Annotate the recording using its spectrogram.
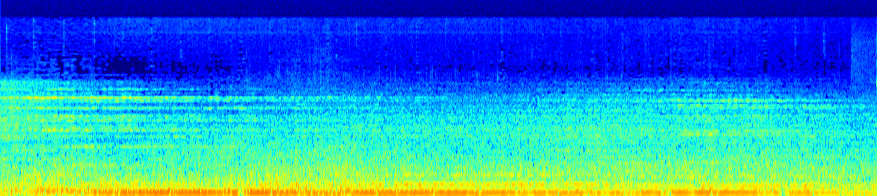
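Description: Film soundtrack: a loud, deep, steady rumble of a rocket lifting off, under dark, sustained droning music.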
